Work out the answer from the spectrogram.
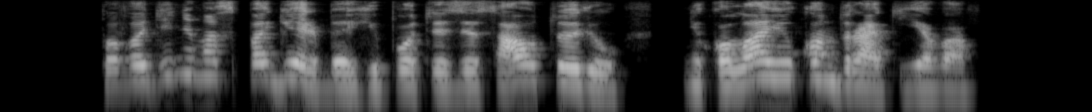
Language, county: Lithuanian, Klaipėda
